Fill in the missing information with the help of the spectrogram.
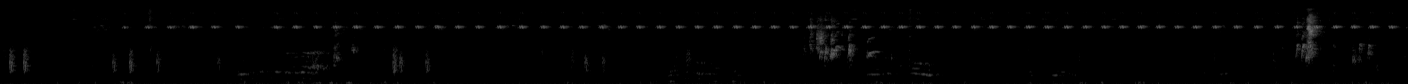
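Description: A cricket chirping in a fast, even rhythm of about five chirps a second, starting about a second in and cutting off at the end. Under it, budgerigars chatter softly, with two brief louder calls about eight and thirteen seconds in.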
